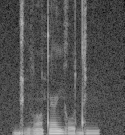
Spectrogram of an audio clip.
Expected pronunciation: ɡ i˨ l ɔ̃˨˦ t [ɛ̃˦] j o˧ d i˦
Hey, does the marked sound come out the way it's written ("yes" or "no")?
yes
